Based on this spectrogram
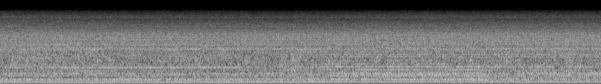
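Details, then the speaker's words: Mazda 3 after DIY water pump replacement, belt and tensioner refitted, coolant refilled: petrol engine idles smoothly and evenly, steady hum and light hiss, no grinding at all. "There you go guys, start it up, no grinding sound whatsoever. Let this run a little bit."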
